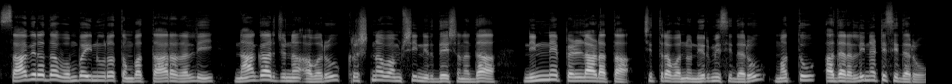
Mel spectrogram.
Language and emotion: Kannada, neutral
